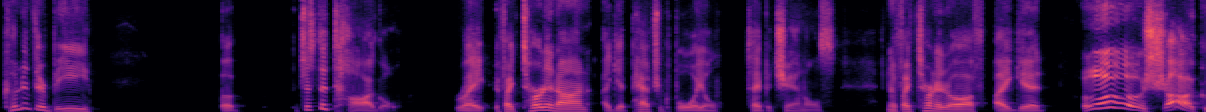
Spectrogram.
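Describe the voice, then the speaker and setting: An exasperated man riffs as host of a livestream, with a very animated pitch that swoops around. His talk is sarcastic, colloquial and opinionated, and the sound is close and dry. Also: dry recording. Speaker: online commentary host answering viewer comments. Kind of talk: off-the-cuff opinionated livestream rant.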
